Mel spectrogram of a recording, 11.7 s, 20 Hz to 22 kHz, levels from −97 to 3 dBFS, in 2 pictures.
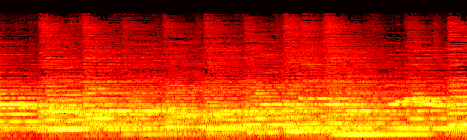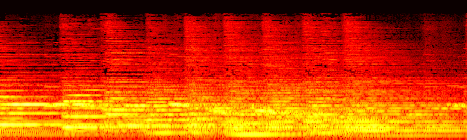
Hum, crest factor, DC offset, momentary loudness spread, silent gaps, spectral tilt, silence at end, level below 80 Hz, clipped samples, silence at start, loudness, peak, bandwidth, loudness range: none; 14 dB; under 0.1%; 6 LU; none; -7.5 dB/octave; 0 s; -50 dBFS; under 0.1%; 0 s; -17 LUFS; -2 dBFS; 15 kHz; 3 LU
